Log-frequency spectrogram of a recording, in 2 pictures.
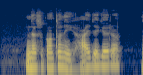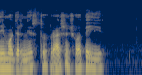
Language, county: Lithuanian, Vilnius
